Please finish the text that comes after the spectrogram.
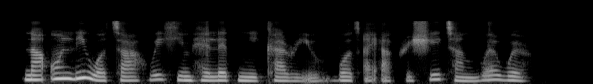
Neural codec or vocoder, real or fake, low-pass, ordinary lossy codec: codec, 16 kHz, about 1 kbps, DyCAST, with the encoder's durations; fake; none; none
